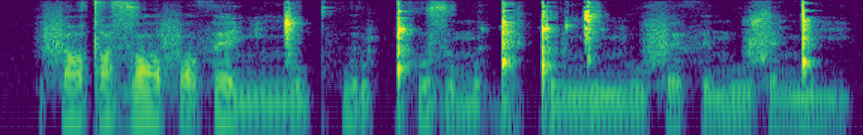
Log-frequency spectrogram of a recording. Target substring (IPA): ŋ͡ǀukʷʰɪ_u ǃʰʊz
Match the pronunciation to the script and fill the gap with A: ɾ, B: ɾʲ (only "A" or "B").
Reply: A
